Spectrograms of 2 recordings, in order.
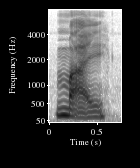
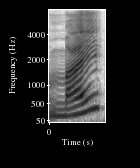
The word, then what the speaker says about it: Maille: som hedder MAI. M-A-I-L-L-E. To L'er på fransk udtalt som et J, så derfor MAI.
